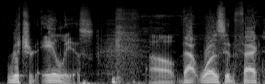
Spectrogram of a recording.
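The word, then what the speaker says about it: Aleas: on NPR and they said how do you pronounce this name I said Alias oh and they probably could have guessed that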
